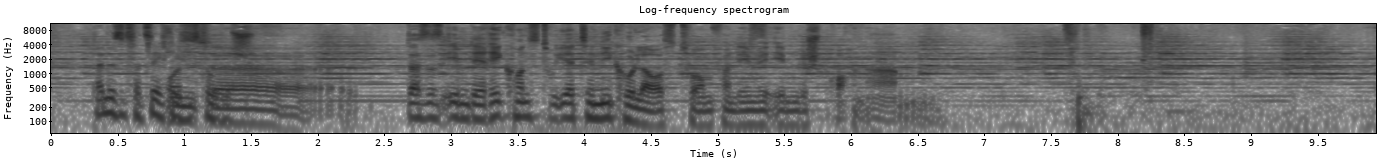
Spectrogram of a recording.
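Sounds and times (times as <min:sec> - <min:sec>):
church bells ringing on a Sunday morning signalling the church service: 0:00.0 - 0:09.9
speech: 0:00.3 - 0:06.8.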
